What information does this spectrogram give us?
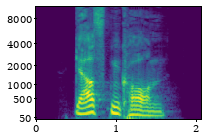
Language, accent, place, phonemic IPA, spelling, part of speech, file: German, Germany, Berlin, /ˈɡɛʁstn̩ˌkɔʁn/, Gerstenkorn, noun, De-Gerstenkorn.ogg
- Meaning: 1. barleycorn 2. stye (bacterial infection of the eyelash or eyelid)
